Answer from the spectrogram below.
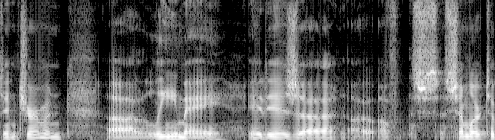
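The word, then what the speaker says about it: Linde: a lem limewood as that said there is pronounced in german limey it is a similar to basswood it's the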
